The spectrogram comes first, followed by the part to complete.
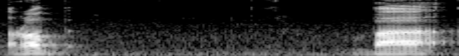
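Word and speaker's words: رَبِّ: তারপরে রব, তাসদিদওয়ালা হরফ কিন্তু 2 বার উচ্চারণ করতে হয়, বিষয়টা বারবার বলছি। একবার তাহার ডান দিকের হরকতের সঙ্গে, দ্বিতীয়বার নিজ হরকতের সঙ্গে। যেমন দেখুন, রর জবর বার তাসদিদ রব, একবার উচ্চারণ হয়ে গেছে রার হরকত জবরের সঙ্গে। রর জবর বার তাসদিদ রব, বা জের বি, রব্বি।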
